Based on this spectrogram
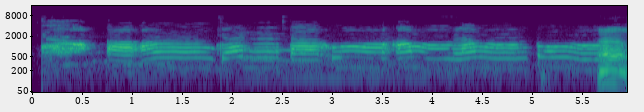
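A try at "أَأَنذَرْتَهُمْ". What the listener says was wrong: Sudah a'anzartahum dulu. Itu sudah bagus.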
